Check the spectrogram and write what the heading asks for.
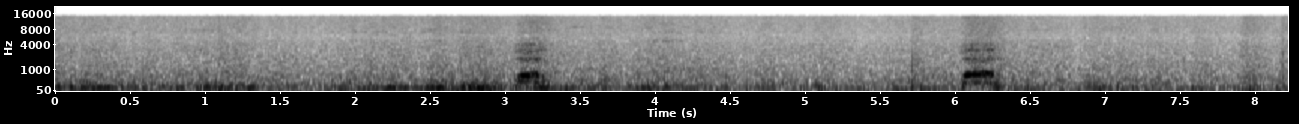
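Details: Normal breathing of a sleeping Scottish Fold kitten lying on a pillow: soft, faint breaths about every three seconds, each with a slight nasal snuffle, over a steady hiss.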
